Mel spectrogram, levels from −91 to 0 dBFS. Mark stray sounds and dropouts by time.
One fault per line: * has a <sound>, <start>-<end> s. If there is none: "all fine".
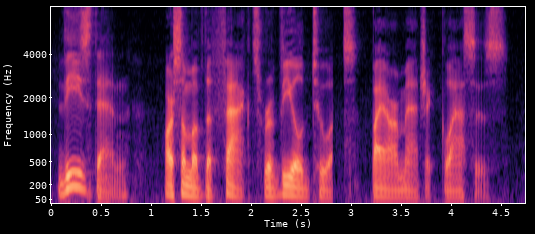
* has a dropout, 2.8-2.9 s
